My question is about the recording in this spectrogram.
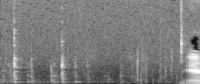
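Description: Faint scattered clicks and light knocks from handling a small welded steel RC car trailer. A man's voice starts near the end.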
